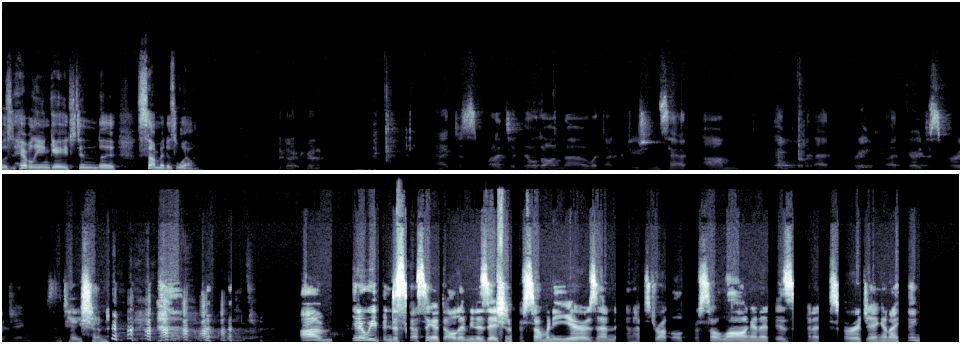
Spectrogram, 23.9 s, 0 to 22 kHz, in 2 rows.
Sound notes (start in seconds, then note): 3.5 laughter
